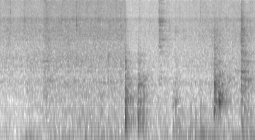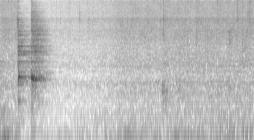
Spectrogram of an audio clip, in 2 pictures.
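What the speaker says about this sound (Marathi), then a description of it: "कांदा थोडासा गुलाबी रंगावरती परतून घ्यायचा आहे" Onion, tomato and green chili sautéing in a pan, a continuous sizzle with repeated scraping stir strokes and sharp clinks, then settling to a softer frying hiss.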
